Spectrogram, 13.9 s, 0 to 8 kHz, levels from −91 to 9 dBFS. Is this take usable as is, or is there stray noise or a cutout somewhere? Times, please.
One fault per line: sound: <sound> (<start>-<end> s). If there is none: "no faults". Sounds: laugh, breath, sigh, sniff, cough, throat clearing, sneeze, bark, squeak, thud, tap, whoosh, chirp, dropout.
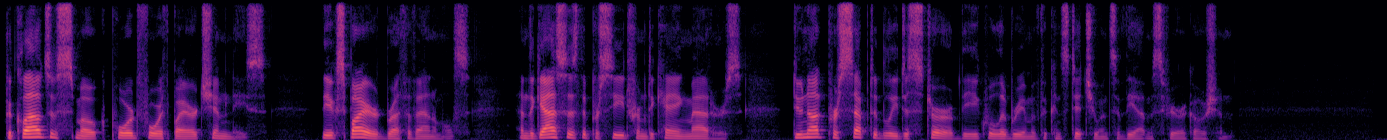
no faults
